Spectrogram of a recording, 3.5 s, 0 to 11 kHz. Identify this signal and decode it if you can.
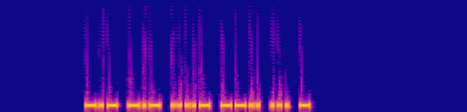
Morse code, heard as a keyed tone, about 44 wpm, 700 Hz. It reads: KK4ZST
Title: USA Call Signs - 6 Characters - Repeated 3x - 45wpm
